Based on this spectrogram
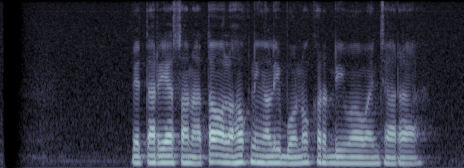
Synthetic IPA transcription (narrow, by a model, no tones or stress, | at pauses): bɛt̪aɾiasɔnat̪aɔlɔɦɔk̚niŋalibɔnɔkərdiwawaɲt͡ʃaɾa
